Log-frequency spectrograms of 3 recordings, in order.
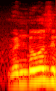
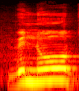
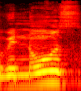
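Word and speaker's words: winnows: विंडोज यानी होता है विंडोज विंडोज नहीं है यह विनो है विनो विंडो की स्पेलिंग विनो है उड़ाकर फेंकना नोप्स यानी उड़ाकर फेंकना अगर कहीं आया हो देख लीजिएगा कहीं मैंने विंडोज का ही प्रोनाउंस ना कर दिया हो डब्लू I double N ओ डब्लू एस डब्लू I double N ओ डब्लू यस है अगर तो विनोज होगा उड़ाकर फेंकना जॉइंट जॉइंट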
